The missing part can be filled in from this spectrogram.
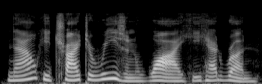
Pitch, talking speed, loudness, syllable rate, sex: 185 Hz, 205 wpm, -18 LUFS, 4.0 syllables/s, female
